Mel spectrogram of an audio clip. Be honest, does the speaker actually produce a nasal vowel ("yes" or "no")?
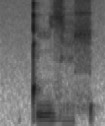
yes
